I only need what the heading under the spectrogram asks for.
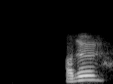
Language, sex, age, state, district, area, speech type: Nepali, male, 30-45, West Bengal, Darjeeling, rural, conversation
